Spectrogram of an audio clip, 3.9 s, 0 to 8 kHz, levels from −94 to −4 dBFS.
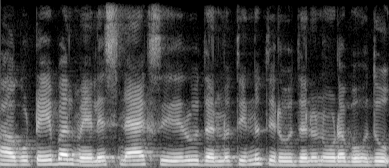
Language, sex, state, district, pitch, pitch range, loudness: Kannada, female, Karnataka, Belgaum, 180 Hz, 175-195 Hz, -16 LUFS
